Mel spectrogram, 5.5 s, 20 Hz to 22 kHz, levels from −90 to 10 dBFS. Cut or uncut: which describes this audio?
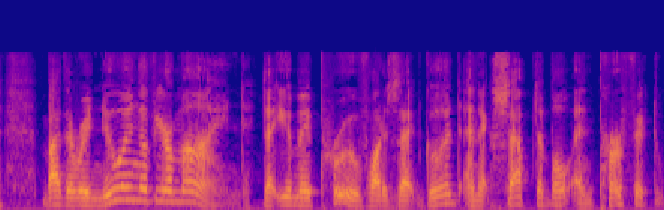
cut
